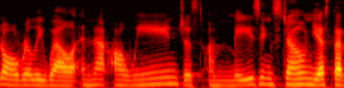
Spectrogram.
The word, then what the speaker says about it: hauyne: And that hauyne, just amazing stone. Yes, that is the proper pronunciation. It is spelled h a u y n e.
